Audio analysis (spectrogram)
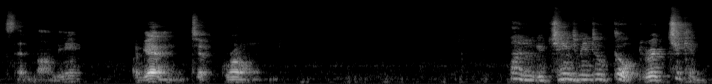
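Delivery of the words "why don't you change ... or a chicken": put-on anxious boy. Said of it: "he said anxiously".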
